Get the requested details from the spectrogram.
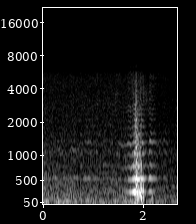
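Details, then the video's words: Hum of Italian honey bees at a Colorado Springs hive entrance in 2011, with one bee zooming close past the camera near the two-second mark in a sudden loud buzz before the drone settles again. "Bee hive Entrance"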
